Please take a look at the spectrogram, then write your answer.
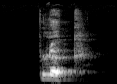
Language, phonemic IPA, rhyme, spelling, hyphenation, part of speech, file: Dutch, /plʏx/, -ʏx, plug, plug, noun, Nl-plug.ogg
- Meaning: wall plug (used to hold nails and screws)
